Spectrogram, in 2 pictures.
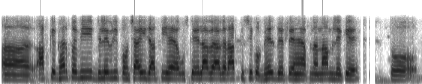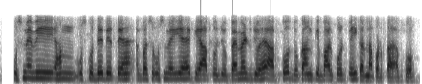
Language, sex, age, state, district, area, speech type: Urdu, male, 30-45, Bihar, Saharsa, urban, conversation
